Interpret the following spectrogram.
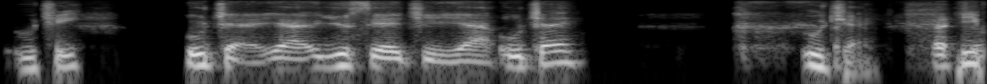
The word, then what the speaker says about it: Uche: How do you pronounce the guy they took earlier in the 2nd round? Uche. Right? U-C-H-E. Uche.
